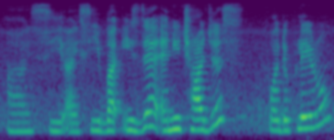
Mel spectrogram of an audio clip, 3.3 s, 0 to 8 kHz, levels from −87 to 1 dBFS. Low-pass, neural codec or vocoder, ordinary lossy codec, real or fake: 7.2 kHz; none; none; real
